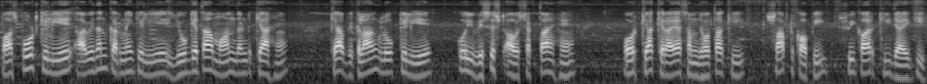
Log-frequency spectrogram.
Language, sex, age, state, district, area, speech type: Hindi, male, 60+, Madhya Pradesh, Narsinghpur, rural, read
